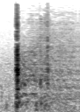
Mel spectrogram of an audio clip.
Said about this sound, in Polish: No i co słychać? Nic nie słychać. No, słychać, że szemrze i o to chodziło właśnie, bo rzeczywiście silnik bardzo cichutki i przyjemny.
